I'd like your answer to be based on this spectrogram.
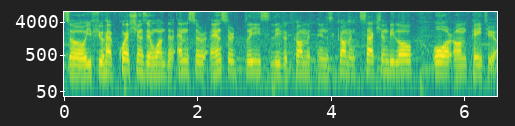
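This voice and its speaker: Over faint background music, a man speaks at a moderate pace with ordinary pitch variation, the sound dry with no echo. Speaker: beekeeping channel host. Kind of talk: casual vlog chat.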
